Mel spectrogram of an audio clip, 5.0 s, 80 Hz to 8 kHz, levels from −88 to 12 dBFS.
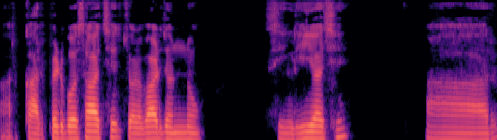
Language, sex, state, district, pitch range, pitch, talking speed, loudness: Bengali, male, West Bengal, Malda, 120-130 Hz, 125 Hz, 120 wpm, -19 LUFS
